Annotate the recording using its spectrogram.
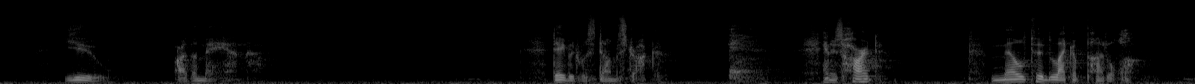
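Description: A middle-aged man speaks with animation into a microphone, in phrases broken by pauses.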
